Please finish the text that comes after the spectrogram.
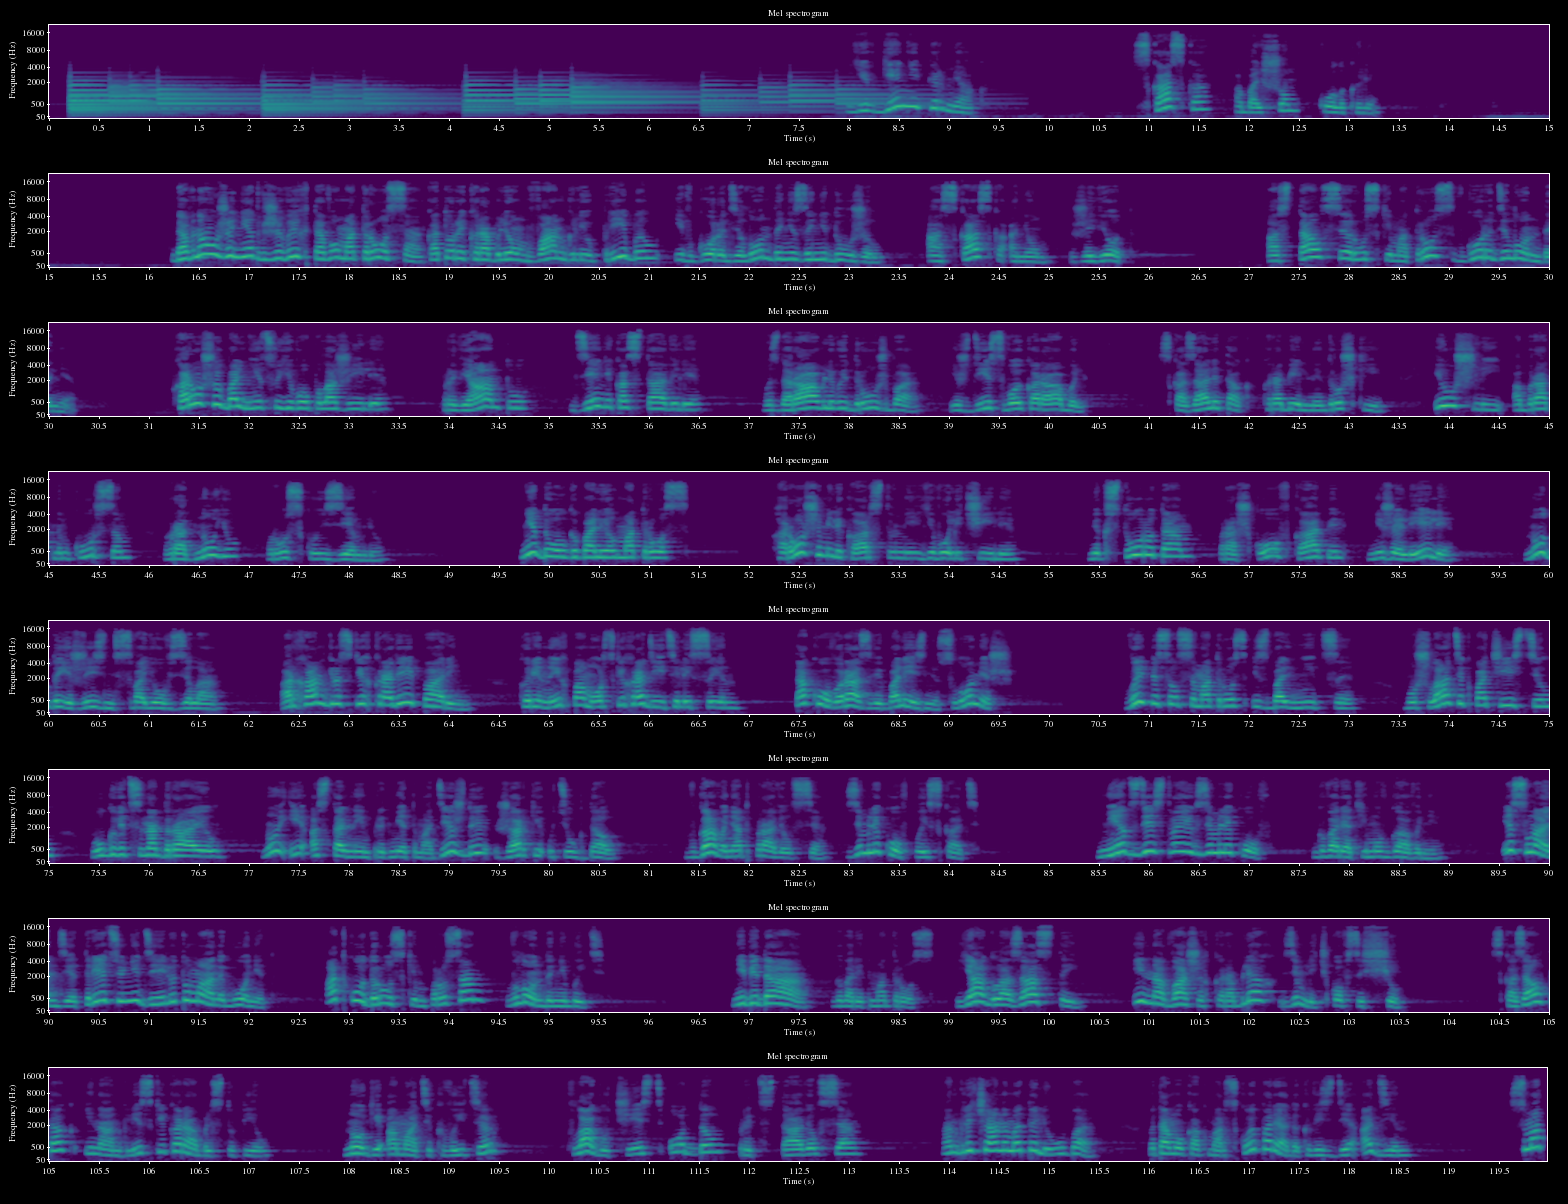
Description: Сказка о большом колоколе — аудиосказка Пермяка Е. казка о русском матросе, который прибыл с кораблем в Англию и там заболел...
